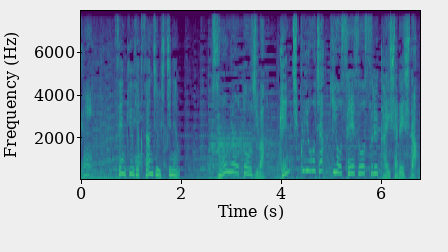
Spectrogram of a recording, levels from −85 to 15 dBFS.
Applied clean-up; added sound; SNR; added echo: none; none; none; none.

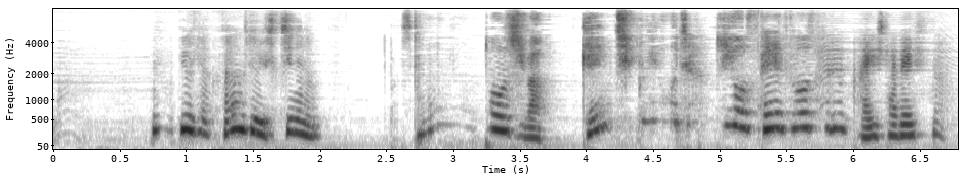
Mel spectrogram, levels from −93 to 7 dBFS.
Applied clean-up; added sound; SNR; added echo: neural mask model DeepFilterNet 3.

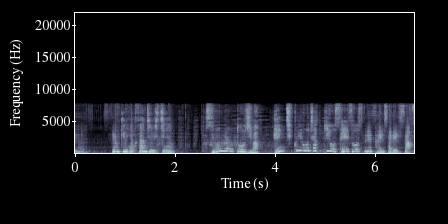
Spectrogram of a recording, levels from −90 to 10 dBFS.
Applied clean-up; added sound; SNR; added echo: neural separator model SepFormer DNS4.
